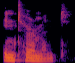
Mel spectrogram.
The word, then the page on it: interment: American English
